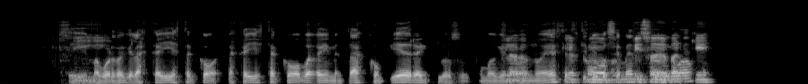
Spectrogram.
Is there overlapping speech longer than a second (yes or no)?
yes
